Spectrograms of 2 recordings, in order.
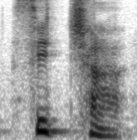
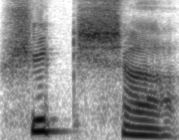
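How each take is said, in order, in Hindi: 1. बीच की ध्वनि अस्पिरेटेड 'chh' है। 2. बीच की ध्वनि 'k' और फिर 'sh' है। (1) "बहुत सारे लोग ऐसे गलती करते हैं, क्या बोलते हैं" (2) "होता क्या है"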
